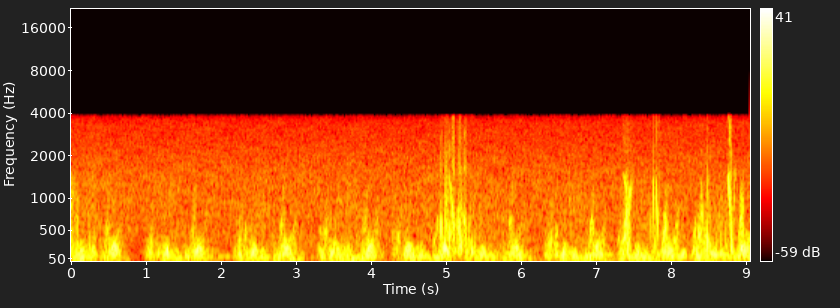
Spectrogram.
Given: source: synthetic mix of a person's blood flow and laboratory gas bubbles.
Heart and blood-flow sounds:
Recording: Doppler ultrasound of blood flow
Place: precordium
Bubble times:
0.00-0.12 s: bubbles
0.22-0.35 s: bubbles
4.91-5.41 s: bubbles
7.36-7.52 s: bubbles
7.71-7.88 s: bubbles
8.39-8.89 s: bubbles
From the record:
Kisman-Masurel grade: 223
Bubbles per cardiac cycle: several, 3 to 8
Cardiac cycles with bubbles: 10 to 50%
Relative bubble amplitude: loud (0.450 to 0.775)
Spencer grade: 2 (many but less than half of the cardiac periods contain bubble signals, singularly or in groups)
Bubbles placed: anywhere in the cardiac cycle

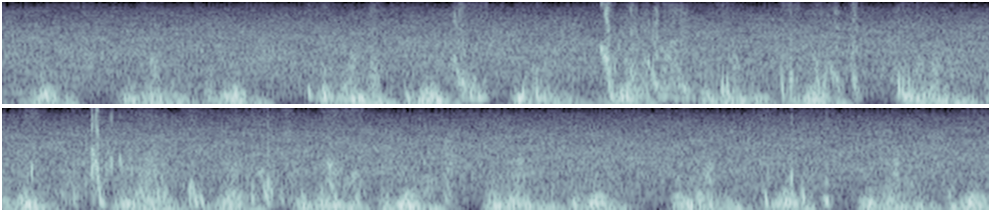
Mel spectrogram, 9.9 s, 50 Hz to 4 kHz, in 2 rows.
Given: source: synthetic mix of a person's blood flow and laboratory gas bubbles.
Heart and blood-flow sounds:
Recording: Doppler ultrasound of blood flow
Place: precordium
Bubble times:
1.50-1.67 s: bubbles
1.81-1.95 s: bubbles
2.23-2.45 s: bubbles
2.56-2.72 s: bubbles
2.98-3.67 s: bubbles
3.88-4.00 s: bubbles
4.03-4.35 s: bubbles
4.45-4.70 s: bubbles
5.04-5.12 s: bubbles
5.27-5.78 s: bubbles
5.83-5.98 s: bubbles
6.02-6.46 s: bubbles
6.52-6.75 s: bubbles
8.71-8.80 s: bubbles
8.86-8.98 s: bubbles
9.03-9.10 s: bubbles
From the record:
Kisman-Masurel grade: 232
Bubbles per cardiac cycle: several, 3 to 8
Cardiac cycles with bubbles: 50 to 99%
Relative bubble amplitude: moderate (0.250 to 0.450)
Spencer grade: 3 (all of the cardiac periods contain showers or single bubble signals, but not dominating or overriding the cardiac motion signals)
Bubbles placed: anywhere in the cardiac cycle

